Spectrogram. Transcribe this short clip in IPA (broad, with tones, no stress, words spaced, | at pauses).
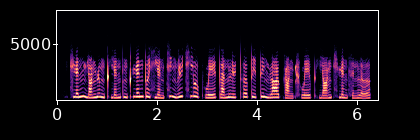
t͡ɕɥɛ˧˥n mjɑ˧˥ŋɻʊ˥˩ŋpʰjɛ˧˥nt̪ʊ˧ŋ pʰɥɛ˥nt̪ɤ˥˩ ɕjɛ˨˩nt͡ɕi˥˩ŋly˥t͡ɕʰjo˥˩ʊ̯ pʰwe˧˥ɪ̯ t̪a˧˥nly˧˥ t̪ʰɤ˥ t̪i˥˧ t̪i˥˩n ɻɑ˥ʊ̯kɑ˨˩ŋʈ͡ʂʰwe˧˥ɪ̯ pʰjɑ˧˥ŋ t͡ɕʰɥɛ˥˩nsə˧˥nlɤ˧˥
